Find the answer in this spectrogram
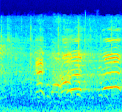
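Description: Short raised voices calling out over the steady low noise of a football stadium.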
